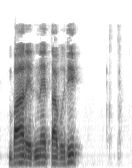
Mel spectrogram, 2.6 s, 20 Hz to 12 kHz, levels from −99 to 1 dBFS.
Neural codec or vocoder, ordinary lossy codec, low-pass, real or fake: codec, 16 kHz, 4 kbps, X-Codec, WavLM features, trained on Multilingual LibriSpeech; AAC, 32 kbps; 7.2 kHz; fake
